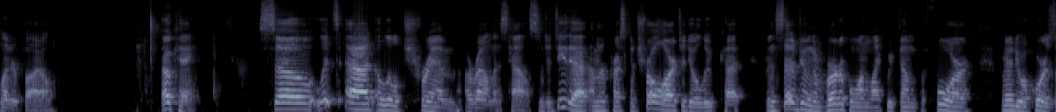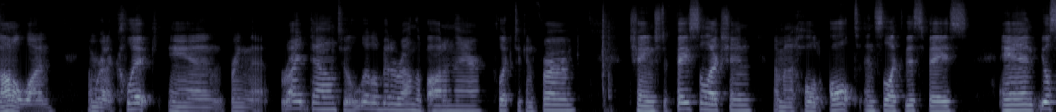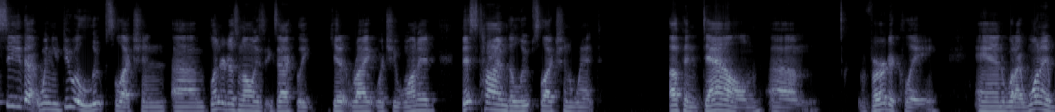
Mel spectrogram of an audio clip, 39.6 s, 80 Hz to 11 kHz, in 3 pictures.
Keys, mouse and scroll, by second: 0.0-1.6 drag, 1.6-6.0 middle drag, 8.1 ctrl+r, 19.6-23.0 middle drag, 20.8 space, 24.4-26.4 drag, 26.4-27.5 middle drag, 28.7-30.7 middle drag, 35.0-39.5 middle drag.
